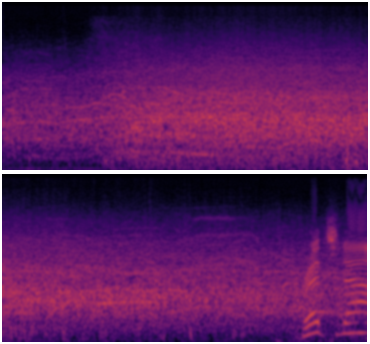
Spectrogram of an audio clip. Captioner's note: audience cheering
